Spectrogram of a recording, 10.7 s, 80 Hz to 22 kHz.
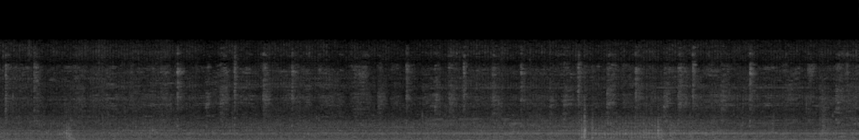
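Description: Twin Mercury 250 EFI V6 two-stroke outboards idling steadily while the boat creeps in at slow speed. Two short knocks come about a second in and again near seven seconds.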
